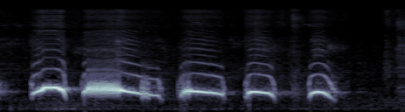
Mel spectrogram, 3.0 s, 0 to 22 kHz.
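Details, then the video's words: Kuk 3 coo of a local spotted dove: an opening soft note, one longer vibrating coo and three evenly spaced, mellow hollow coos, all low and smooth in a clean, quiet setting. "Derkuku kuk 3 lokal gacor ngamuk bikin ribut suara empuk langka"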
